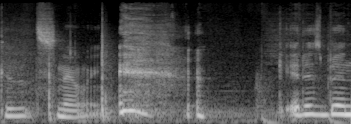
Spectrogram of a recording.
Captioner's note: chuckles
